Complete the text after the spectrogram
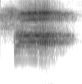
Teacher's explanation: मूर्धा पर जिह्वा स्पर्श करे तो मूर्धन्य शा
